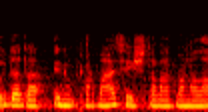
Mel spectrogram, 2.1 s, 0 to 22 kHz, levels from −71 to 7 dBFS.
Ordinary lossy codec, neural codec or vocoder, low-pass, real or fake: Opus, 64 kbps; codec, 16 kHz, 16 kbps, FunCodec, trained on Chinese and English, 50 frames a second; 7.2 kHz; fake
